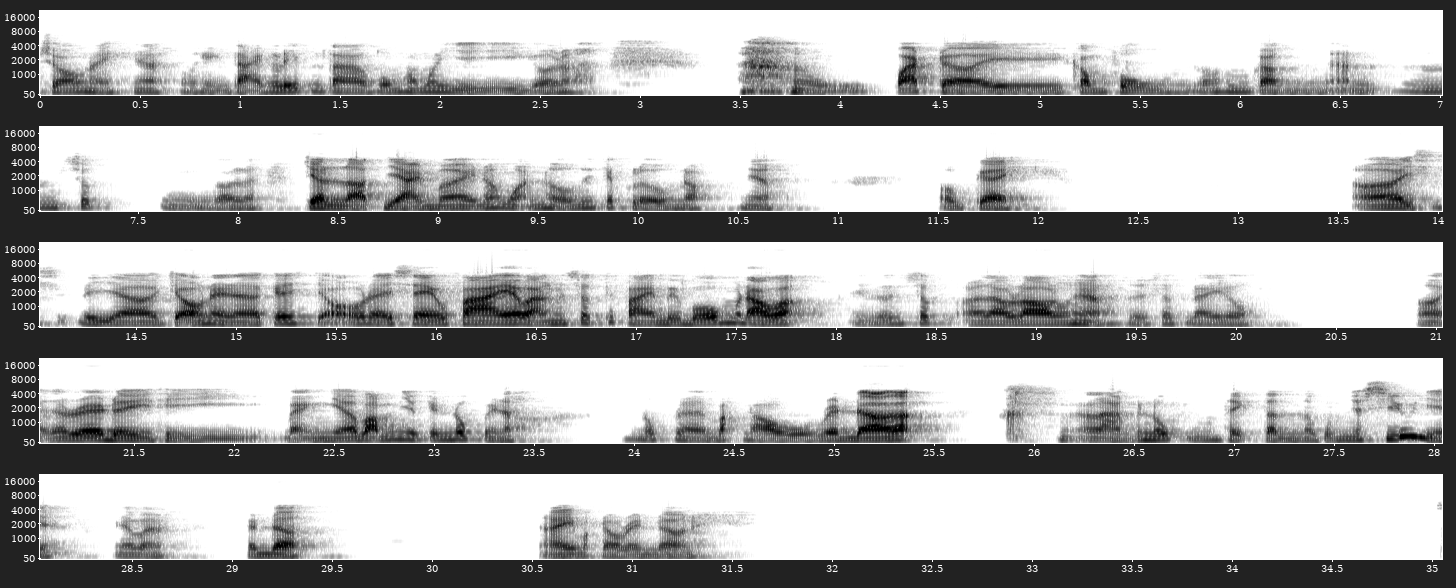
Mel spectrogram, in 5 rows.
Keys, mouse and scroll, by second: 11.7 click, 11.9 click, 17.0 click, 17.1 click, 19.7 click, 19.8 click, 29.1 click, 29.2 click.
